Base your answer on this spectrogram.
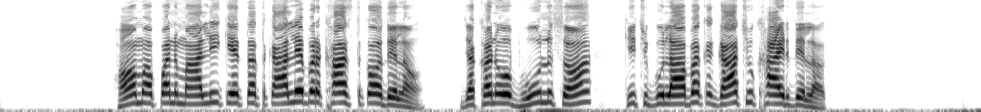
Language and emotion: Maithili, angry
